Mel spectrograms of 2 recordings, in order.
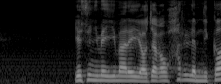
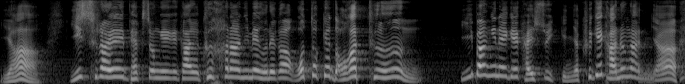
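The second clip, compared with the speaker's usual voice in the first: paraphrase Jesus as a scornful challenger, raised and loud; harsh scornful rebuke; 7 semitones higher, 6 dB louder than usual. Retold or imitated. Preacher voicing Jesus scorning the foreign woman, high loud scorn. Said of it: "다시 말하면".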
